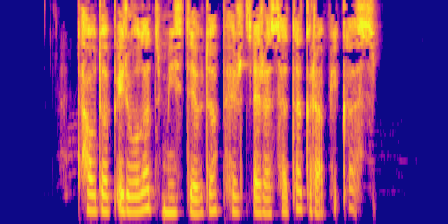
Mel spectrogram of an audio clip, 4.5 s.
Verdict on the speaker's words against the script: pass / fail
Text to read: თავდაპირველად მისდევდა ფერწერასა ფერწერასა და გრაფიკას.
fail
